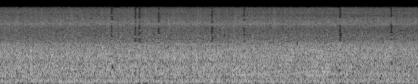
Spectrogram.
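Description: Shallow mountain stream running fast over rocks and boulders close by, a steady, even rush of water.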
